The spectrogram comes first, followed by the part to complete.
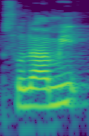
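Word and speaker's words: tsunami: world सुनामी awareness day सुनामी T silent ंद है सुनामी awareness day 5थ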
